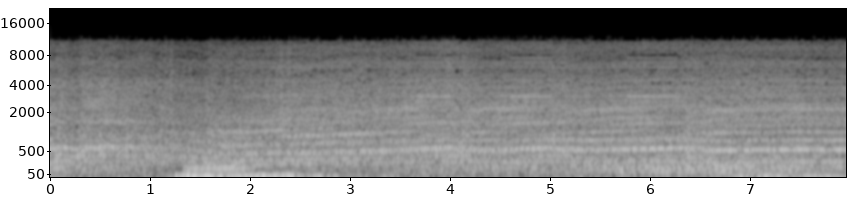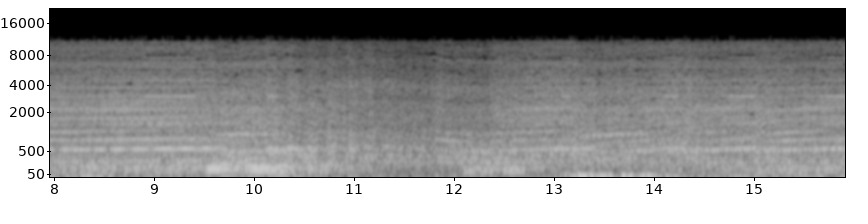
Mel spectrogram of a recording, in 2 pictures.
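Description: A simulated F1 2020 race car engine drones steadily at high revs throughout, its pitch rising and falling through gear shifts, with no voices over it.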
